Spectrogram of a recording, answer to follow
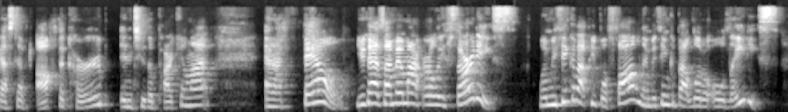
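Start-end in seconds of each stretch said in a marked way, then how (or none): none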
